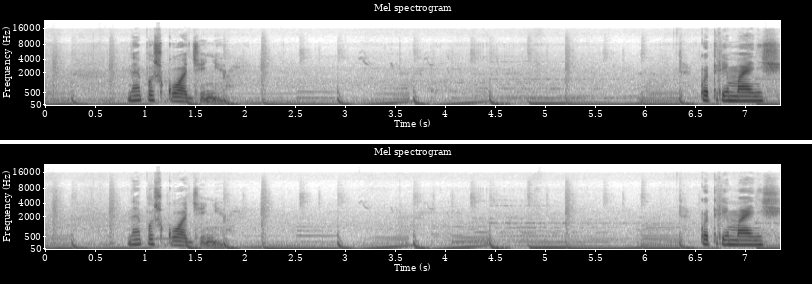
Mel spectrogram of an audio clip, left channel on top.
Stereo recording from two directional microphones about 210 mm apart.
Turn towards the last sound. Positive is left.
turn(degrees=0)  # may be behind; listen again after turning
